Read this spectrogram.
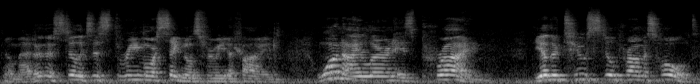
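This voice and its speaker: A man's voice: high-pitched, lively intonation, moderate pace, fairly bright tone. An actor playing a scheming, grandiose robot king in a staged tragedy, speaking pompous, archaic theatrical lines. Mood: sly, disdainful. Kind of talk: staged reading of a mock Greek tragedy. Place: indoor staged reading, mic far from actor. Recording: roomy, distant, noisy live stage recording.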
